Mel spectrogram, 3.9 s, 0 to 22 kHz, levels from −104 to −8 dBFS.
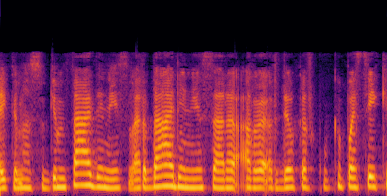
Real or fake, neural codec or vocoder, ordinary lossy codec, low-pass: fake; codec, 16 kHz, 1.1 kbps, Voila-Tokenizer; AAC, 48 kbps; 7.2 kHz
